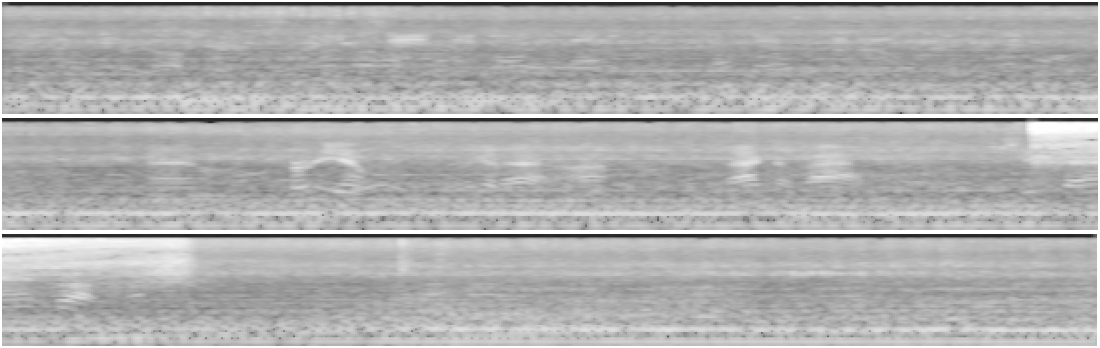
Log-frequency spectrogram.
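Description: A truck engine rumbles low and steady as it rolls slowly past.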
